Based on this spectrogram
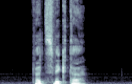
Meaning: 1. comparative degree of verzwickt 2. inflection of verzwickt: strong/mixed nominative masculine singular 3. inflection of verzwickt: strong genitive/dative feminine singular
- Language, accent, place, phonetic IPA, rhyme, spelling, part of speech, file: German, Germany, Berlin, [fɛɐ̯ˈt͡svɪktɐ], -ɪktɐ, verzwickter, adjective, De-verzwickter.ogg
